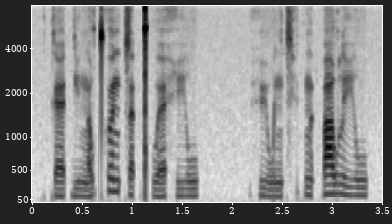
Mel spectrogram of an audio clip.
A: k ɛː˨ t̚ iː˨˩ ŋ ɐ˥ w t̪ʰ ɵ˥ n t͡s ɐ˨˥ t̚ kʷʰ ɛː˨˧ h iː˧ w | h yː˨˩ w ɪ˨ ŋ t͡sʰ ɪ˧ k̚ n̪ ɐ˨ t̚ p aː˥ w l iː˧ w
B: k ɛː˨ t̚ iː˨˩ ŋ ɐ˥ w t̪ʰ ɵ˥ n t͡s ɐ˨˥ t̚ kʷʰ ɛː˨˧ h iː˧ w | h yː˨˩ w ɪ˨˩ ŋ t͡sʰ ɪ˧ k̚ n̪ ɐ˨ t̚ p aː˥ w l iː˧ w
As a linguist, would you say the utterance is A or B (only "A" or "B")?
B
